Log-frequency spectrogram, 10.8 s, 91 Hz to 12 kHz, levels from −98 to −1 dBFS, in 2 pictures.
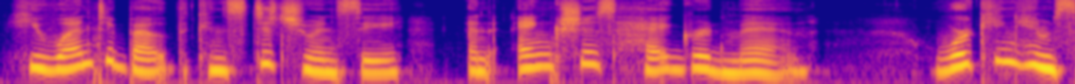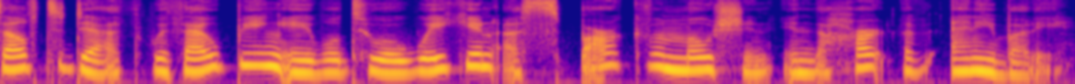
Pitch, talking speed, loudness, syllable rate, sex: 215 Hz, 150 wpm, -20 LUFS, 4.7 syllables/s, female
